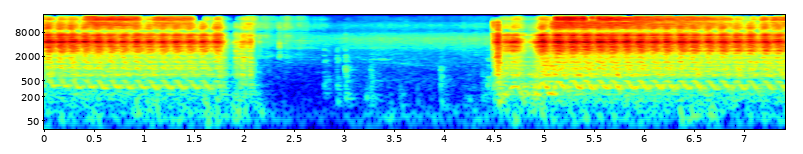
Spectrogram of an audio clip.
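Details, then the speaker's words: 1986 Ford F-150 old farm truck cranking after a bad coil connection was tweaked: fast steady cranking about four beats a second with a pause, never catches, no spark seen at the plug; crank no start, cause not confirmed. "all right we're gonna Crank It Again look for spark again and see what happens I'm gonna look on this plug here okay I don't want to seeing smart girl not seeing Spark"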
